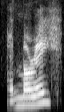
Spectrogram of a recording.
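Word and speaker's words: Imrae: So you know her name is Emre. Wait, how's it pronounced? It's spelled I-M-R-A-E. Emre? Mm-hmm. And I met her 10 years ago.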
